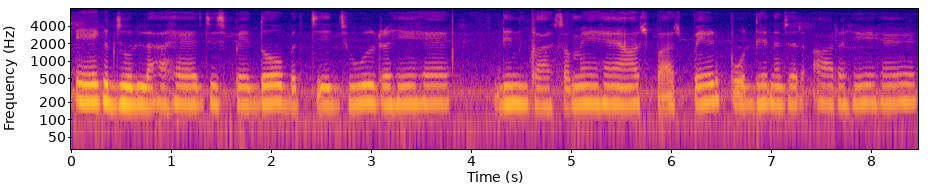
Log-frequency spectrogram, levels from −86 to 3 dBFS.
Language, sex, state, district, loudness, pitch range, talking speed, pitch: Hindi, female, Haryana, Rohtak, -19 LUFS, 185-190 Hz, 150 wpm, 190 Hz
